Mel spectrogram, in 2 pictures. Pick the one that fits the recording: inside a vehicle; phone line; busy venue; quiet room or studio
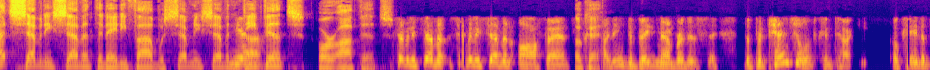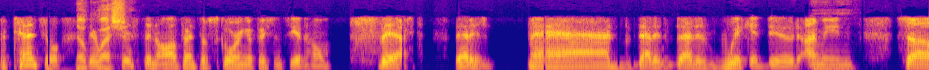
phone line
